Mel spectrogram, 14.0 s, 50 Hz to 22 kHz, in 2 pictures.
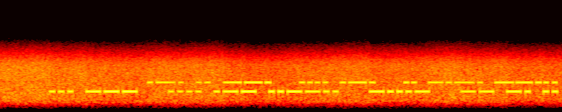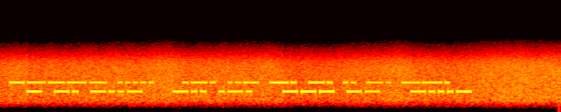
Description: Morse code, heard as two keyed tones, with radio static. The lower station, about 21 wpm, 710 Hz: SO HW? <BT> MNI TNX DR OM <BT>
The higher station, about 24 wpm, 1160 Hz: RIG HR IC705 RUNNING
